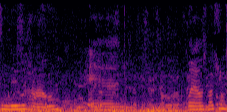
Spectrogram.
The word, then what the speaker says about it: Nyhavn: On my way to the chicken sandwich, and I just stumbled upon nyhavn. Nyhavn? I think that's how you say it. I'm gonna learn the proper way to say it. So it is nyhavn, and when I was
